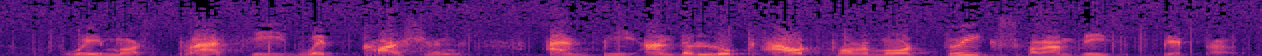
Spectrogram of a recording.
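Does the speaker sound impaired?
No.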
